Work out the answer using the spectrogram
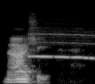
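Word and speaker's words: Nnaji: Yes, Naji. Uh, Naji. Yeah, there it is. 4500 with Valenunis. I expect Valenunis to be ruled out. So Naji Naji should get tons of run tonight.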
